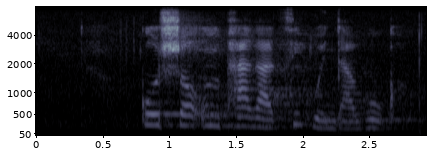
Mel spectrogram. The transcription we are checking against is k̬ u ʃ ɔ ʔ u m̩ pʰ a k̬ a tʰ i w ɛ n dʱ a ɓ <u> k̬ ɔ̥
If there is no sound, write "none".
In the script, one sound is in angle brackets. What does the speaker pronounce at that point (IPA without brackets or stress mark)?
uː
